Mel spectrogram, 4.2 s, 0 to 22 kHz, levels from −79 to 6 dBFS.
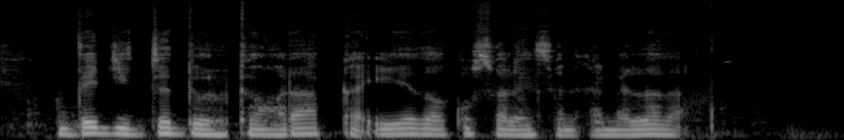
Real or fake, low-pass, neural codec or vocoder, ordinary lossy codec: fake; none; codec, 44.1 kHz, 3.4 kbps, Pupu-Codec; none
